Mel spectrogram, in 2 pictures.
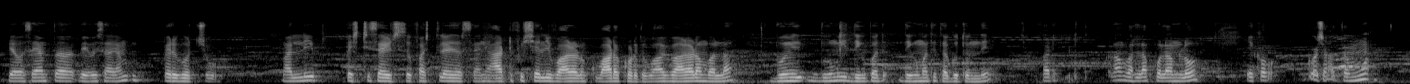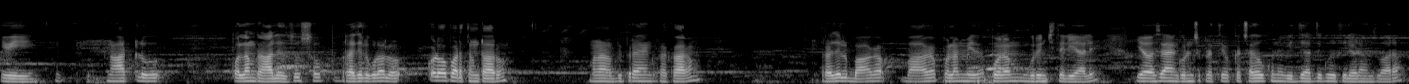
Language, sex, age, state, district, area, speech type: Telugu, male, 18-30, Telangana, Medchal, urban, spontaneous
